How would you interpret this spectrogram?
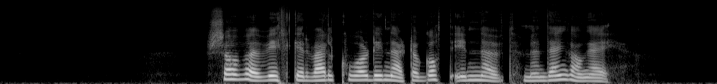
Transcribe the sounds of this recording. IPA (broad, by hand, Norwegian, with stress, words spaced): ˈʃɔʋə ˈʋɪɾkəɾ ˈʋælkʊˌɔɖɪˌnæʈ ˈoː ˈɡɔt ˈɪnœʋd ˈmɛn ˈdɛŋ ˈɡɑŋ ˈeɪ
